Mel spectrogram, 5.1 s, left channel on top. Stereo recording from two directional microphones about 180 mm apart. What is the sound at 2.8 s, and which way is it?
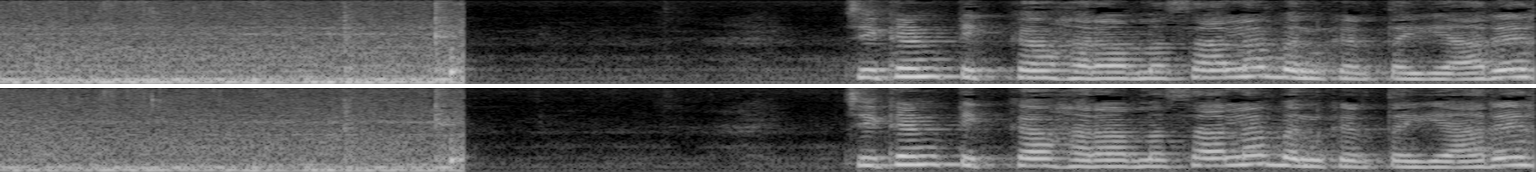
A woman's voice, 40° right (ahead or behind).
